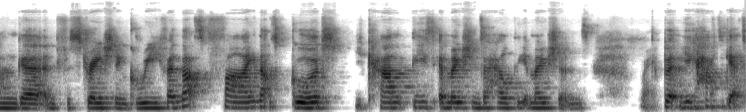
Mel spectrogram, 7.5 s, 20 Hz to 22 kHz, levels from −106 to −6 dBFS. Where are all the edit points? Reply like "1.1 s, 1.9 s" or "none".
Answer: none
